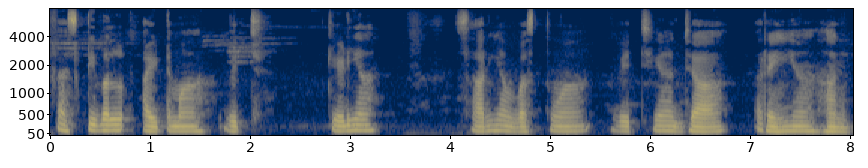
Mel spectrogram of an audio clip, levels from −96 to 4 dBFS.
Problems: constant background noise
